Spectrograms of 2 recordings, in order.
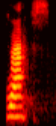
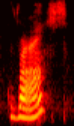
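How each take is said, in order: First: The vowel is a short flat A sound. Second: The vowel is a long open 'ah' sound. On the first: "I just read them with using a short A" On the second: "a long A that sounds like the phoneme R"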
